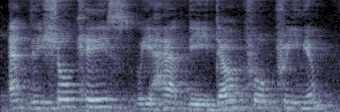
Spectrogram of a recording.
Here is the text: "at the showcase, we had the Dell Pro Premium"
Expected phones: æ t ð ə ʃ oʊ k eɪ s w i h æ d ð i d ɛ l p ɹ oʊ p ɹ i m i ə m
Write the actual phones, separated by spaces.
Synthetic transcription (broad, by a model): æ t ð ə ʃ oʊ k eɪ s w i h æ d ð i d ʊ n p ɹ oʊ p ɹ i m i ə m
